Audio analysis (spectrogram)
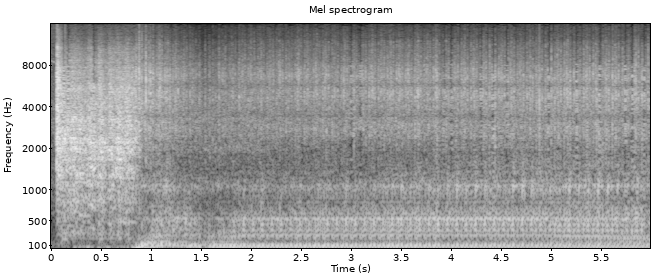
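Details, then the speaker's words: Ford Mustang V8 on stock tune, cold start with very low fuel: engine catches and settles to a steady, even burble at about 800–850 rpm, no stumble; idle issue mainly appears when warm around 650 rpm. "it's still idling it like 800 850 RPM something like that my fuel is very low as you can see"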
